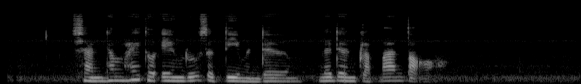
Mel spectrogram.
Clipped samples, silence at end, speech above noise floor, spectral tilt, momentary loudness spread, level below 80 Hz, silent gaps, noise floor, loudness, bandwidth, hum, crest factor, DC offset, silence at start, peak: under 0.1%; 0.4 s; 25 dB; -5 dB/octave; 15 LU; -76 dBFS; none; -59 dBFS; -34 LUFS; 11.5 kHz; none; 18 dB; under 0.1%; 0.2 s; -18 dBFS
